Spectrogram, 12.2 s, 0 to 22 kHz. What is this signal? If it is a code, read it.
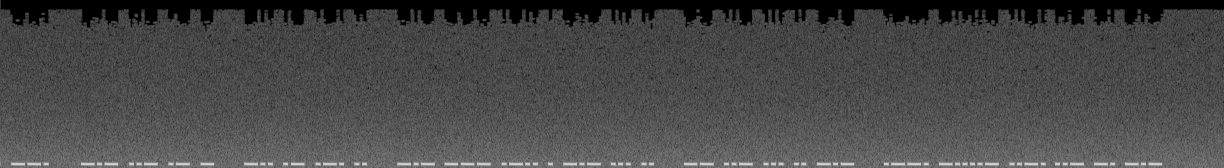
Morse code, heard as a keyed tone, hand-sent with a paddle, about 32 wpm, 570 Hz. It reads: … KUAT DARI KOLEKSI MUSIK P-FUNK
